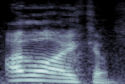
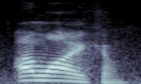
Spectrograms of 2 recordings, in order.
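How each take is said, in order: Both takes have the same delivery.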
